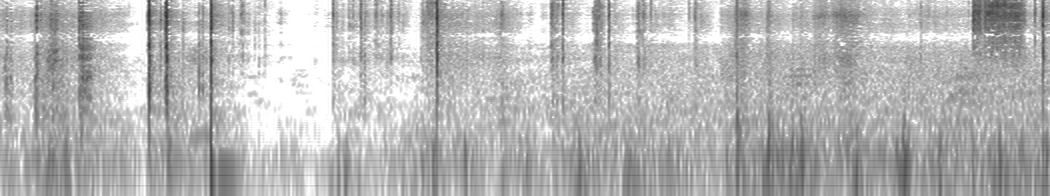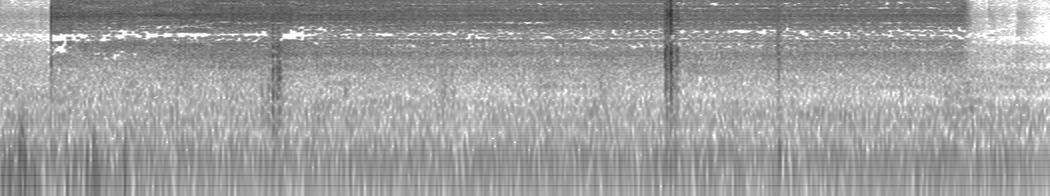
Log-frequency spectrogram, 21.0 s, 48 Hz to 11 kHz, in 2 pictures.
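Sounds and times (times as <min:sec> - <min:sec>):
camera mechanical clicks: 0:17.0 - 0:17.4.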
